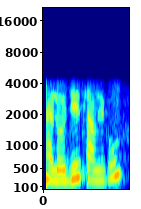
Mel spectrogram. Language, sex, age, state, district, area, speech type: Urdu, female, 18-30, Delhi, South Delhi, urban, conversation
